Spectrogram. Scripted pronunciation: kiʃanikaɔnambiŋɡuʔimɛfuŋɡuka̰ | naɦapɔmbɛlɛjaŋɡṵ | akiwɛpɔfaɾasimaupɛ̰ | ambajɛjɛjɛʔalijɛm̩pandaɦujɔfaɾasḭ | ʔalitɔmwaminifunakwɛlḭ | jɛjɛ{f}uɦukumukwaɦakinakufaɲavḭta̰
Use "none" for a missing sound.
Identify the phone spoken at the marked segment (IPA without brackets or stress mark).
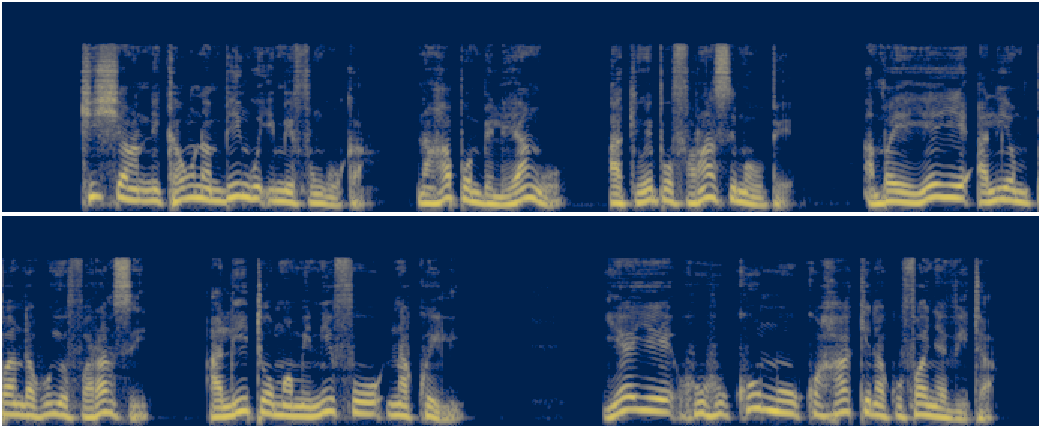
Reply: h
